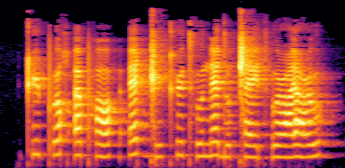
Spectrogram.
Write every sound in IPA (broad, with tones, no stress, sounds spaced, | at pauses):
kʼ y˦˨ pʼ u˧˥˧ χ ʔ ɐ˧˥˧ pʰ ɔ˨˩˦ | ʔ ɛ˧˥˧ ɡ͡ǁ y˨˩˦ kʰ ʉ˨˥ tʰ u˩˧˩ n ɛ˦˨ d u˩ ǁ ɛ˩ ɪ̯ t͡sʼ u˩ ʕ ɛ˩˧˩ ʕ u˨˥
